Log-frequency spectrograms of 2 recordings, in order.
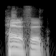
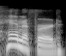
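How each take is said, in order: First: The name is said in a Maine accent. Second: The name is said in a standard accent. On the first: This is how locals say it. "If you're from Maine, you pronounce it like that" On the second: This is how the name is written. "It's it's Hannaford"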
